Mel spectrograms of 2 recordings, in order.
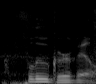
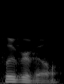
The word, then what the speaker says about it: Pflugerville: Yeah, you would think it'd be spelled with an F, right? That No. or a PH at least.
